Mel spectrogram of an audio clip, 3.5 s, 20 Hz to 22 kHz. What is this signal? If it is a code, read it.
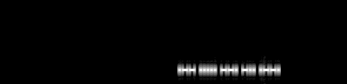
Morse code, heard as a keyed tone, about 69 wpm, 700 Hz. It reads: W5GDP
